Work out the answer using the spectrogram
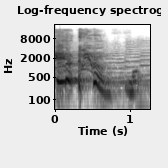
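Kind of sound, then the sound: human body sound, cough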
